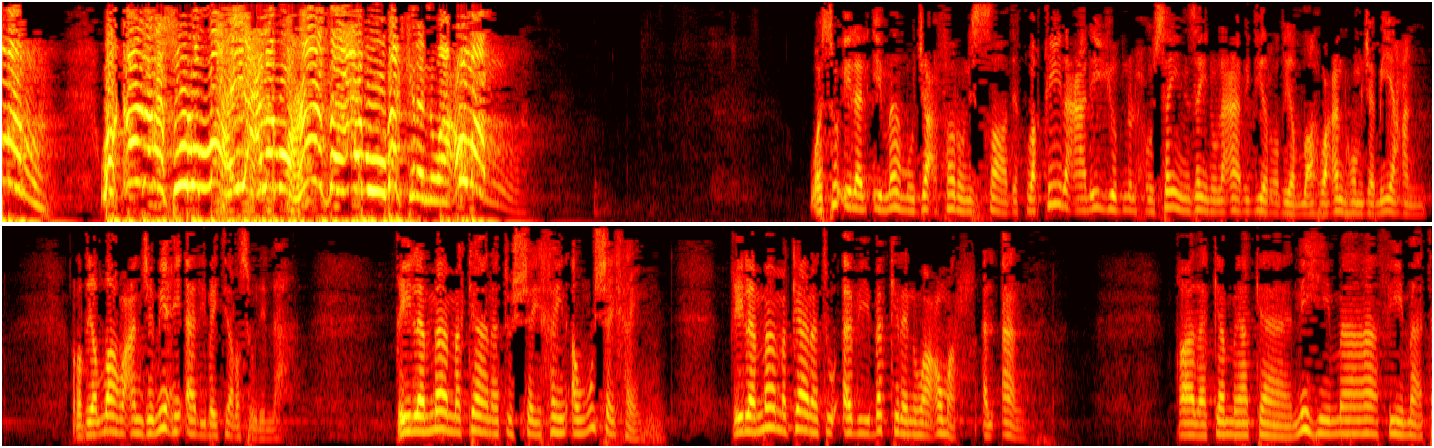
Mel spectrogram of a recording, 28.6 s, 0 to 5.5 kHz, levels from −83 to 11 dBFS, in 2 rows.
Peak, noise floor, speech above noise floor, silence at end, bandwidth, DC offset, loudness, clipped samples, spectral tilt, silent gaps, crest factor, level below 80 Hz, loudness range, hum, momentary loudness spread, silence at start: 0 dBFS; -66 dBFS; 53 dB; 0.1 s; 5.4 kHz; under 0.1%; -11 LUFS; 0.3%; -4.5 dB/octave; none; 14 dB; -36 dBFS; 20 LU; none; 21 LU; 0 s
